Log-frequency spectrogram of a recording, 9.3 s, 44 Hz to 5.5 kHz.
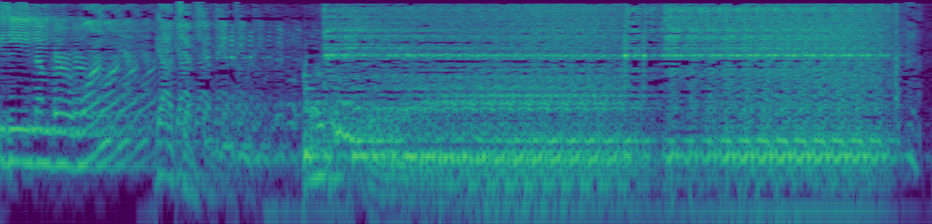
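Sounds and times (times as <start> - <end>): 
speech: 0.0 - 4.0
loud fart sound effect drenched in heavy reverb: 3.0 - 9.2.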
